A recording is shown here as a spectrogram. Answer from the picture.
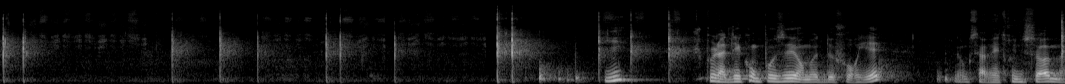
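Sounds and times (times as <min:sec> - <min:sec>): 
writing on a board: 0:00.0 - 0:05.2, 0:06.0 - 0:07.0
speech: 0:06.1 - 0:06.4, 0:07.1 - 0:09.0, 0:09.6 - 0:10.6.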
